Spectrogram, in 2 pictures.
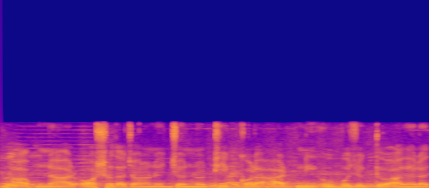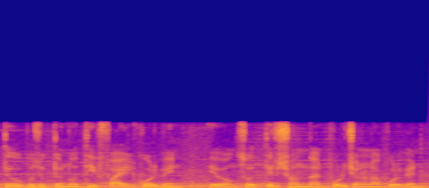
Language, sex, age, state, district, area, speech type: Bengali, male, 30-45, West Bengal, Purba Bardhaman, urban, read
